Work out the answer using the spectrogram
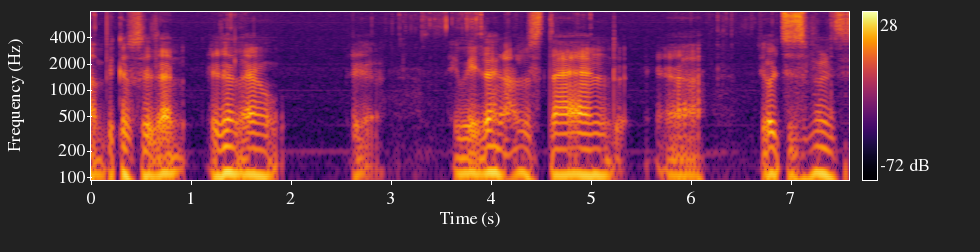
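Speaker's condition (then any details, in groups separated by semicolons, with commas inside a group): Cerebral palsy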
